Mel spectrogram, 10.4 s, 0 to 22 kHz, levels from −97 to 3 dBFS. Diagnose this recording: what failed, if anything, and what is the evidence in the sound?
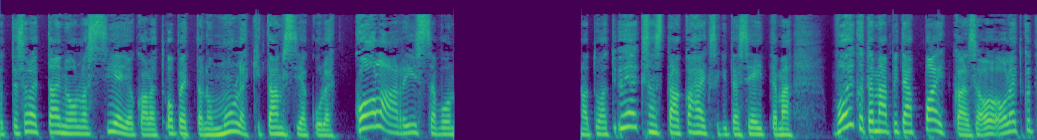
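A rebuffering stall at the playback stage interrupts the speech from 4.53 to 5.81 s. The sound cuts to silence and then resumes exactly where it stopped, so nothing is skipped, but the recording runs 1.28 s longer. On a spectrogram this shows as a clean vertical band empty at every frequency, and the waveform as a flat line. The player exhausted its downloaded audio and paused until more data arrived.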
